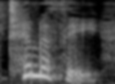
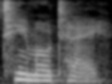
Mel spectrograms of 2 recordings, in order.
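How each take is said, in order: First: "Timothy" said as "TIM-uh-thee"; English "Timothy", soft th and "ee" ending; English pronunciation. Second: "Timothée" said as "tee-mo-tay"; French-style "Timothée", tee-mo-tay; French pronunciation. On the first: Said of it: "using the more English". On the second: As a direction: say "Timothée" with a t sound and an "ay" ending. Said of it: "it's pronounced". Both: Shown as a demonstration.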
